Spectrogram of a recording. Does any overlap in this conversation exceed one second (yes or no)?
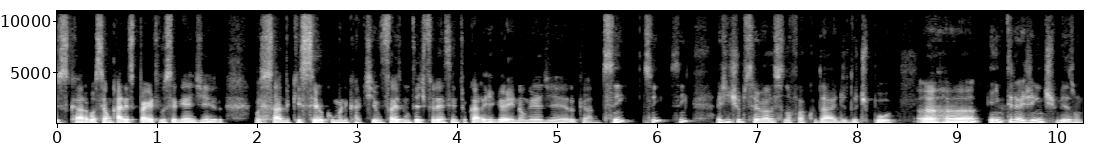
no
